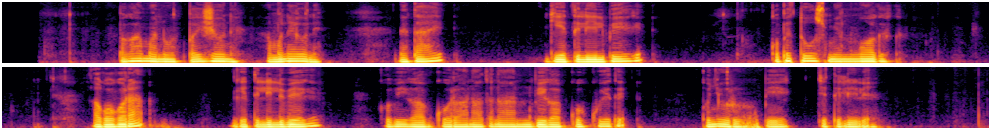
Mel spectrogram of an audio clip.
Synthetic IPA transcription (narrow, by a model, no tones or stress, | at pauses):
pakamanot̚paiʃ̬one | amunɛkone | netae | ŋɡetililpeːke | kopetoːsmɔnŋwɔkɪk | akokɔɾa | ŋɡetililpeke | kopikap̚koɾanatɔnanpikap̚kokwete | koɲoɾupek̚ | t͡ʃetililḛ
